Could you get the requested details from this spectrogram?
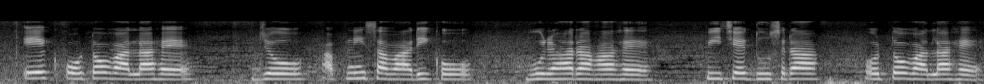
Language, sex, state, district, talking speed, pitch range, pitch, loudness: Hindi, female, Haryana, Rohtak, 95 wpm, 235-265 Hz, 250 Hz, -15 LUFS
